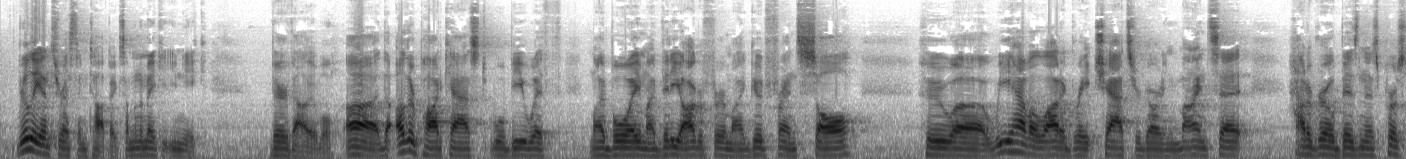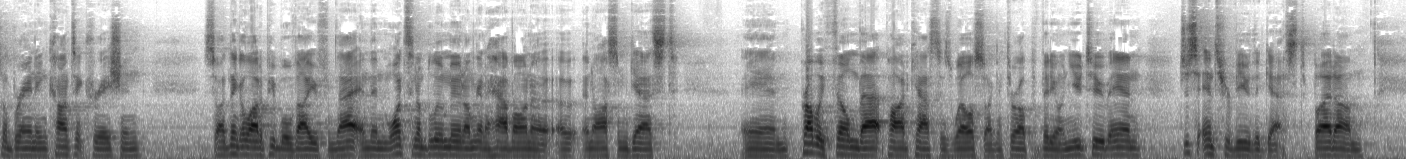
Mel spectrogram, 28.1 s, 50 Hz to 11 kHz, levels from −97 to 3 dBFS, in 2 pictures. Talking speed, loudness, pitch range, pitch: 205 wpm, -15 LUFS, 95-110 Hz, 105 Hz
